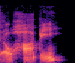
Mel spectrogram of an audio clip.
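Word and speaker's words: O'Hoppe: Logan Ohapi, by the way, for those of you looking for a pronunciation, it's Ohapi, native of the Ireland tribe.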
